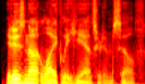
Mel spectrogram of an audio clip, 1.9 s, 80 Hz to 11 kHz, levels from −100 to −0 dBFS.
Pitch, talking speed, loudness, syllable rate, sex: 95 Hz, 215 wpm, -19 LUFS, 6.7 syllables/s, male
